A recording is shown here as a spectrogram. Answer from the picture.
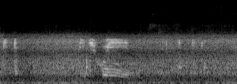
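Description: Railroad radio traffic over a scanner: steady static hiss with a short burst of thin, band-limited voice about a second in, part of a Form D track authority being read over the air.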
